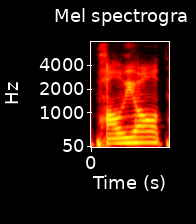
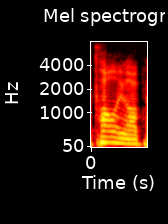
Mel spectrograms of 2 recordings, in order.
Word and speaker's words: polyol: Is it called the polyol pathway? Yeah. Okay, the polyol pathway.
